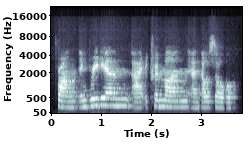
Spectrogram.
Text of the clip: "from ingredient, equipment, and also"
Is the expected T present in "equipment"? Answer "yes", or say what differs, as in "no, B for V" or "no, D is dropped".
no, T is dropped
